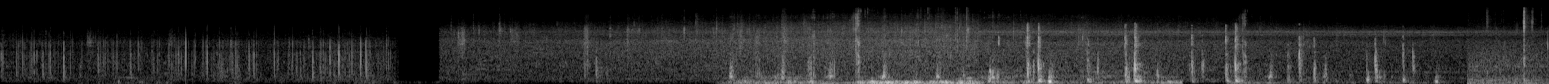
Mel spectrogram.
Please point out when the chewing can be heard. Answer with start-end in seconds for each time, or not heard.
7.2-14.6.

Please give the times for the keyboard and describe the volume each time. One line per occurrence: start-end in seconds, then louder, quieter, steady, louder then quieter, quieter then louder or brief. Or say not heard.
8.6-15.4 louder then quieter.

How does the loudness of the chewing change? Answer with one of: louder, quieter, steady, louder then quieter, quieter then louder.
quieter.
